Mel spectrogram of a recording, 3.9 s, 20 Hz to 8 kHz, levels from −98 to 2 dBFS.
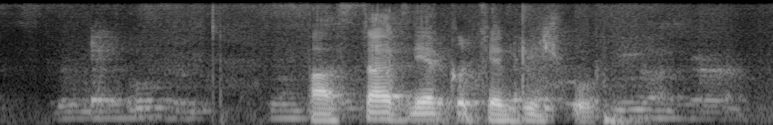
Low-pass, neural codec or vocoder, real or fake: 7.2 kHz; codec, 16 kHz, 1 kbps, X-Codec, HuBERT features, trained on general audio; fake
